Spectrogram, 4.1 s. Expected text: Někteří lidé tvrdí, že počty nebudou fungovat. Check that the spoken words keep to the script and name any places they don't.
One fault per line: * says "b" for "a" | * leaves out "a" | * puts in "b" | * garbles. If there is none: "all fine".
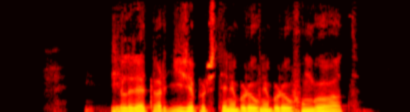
* puts in "nebudou"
